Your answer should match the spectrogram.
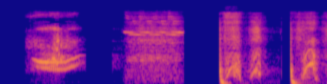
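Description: Cartoon sound effects of an animated desk lamp moving: short scratchy squeaks and creaks of its springs and joints, in three quick bursts with silent gaps between them.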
